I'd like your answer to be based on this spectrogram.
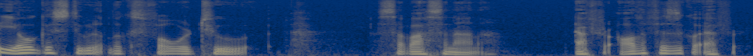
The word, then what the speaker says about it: Savasana: Savasana.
